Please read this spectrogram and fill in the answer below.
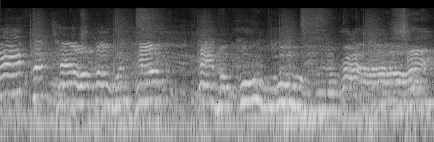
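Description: A woman singing a musical-theatre number into a microphone over musical accompaniment, her voice sliding between notes.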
